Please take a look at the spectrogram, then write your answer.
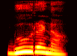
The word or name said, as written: ಘೂರ್ಣ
